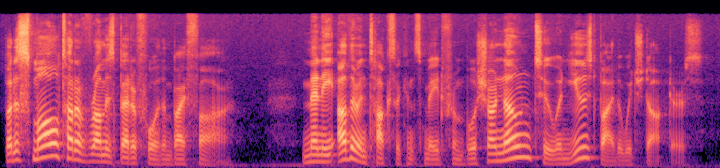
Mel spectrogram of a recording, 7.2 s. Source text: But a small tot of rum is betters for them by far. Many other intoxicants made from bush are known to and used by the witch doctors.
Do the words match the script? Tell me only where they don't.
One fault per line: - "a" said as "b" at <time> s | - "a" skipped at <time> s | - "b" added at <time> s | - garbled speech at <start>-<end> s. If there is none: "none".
- "betters" said as "better" at 1.1 s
